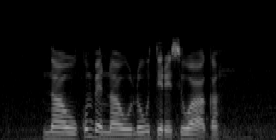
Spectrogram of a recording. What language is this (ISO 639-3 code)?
tso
